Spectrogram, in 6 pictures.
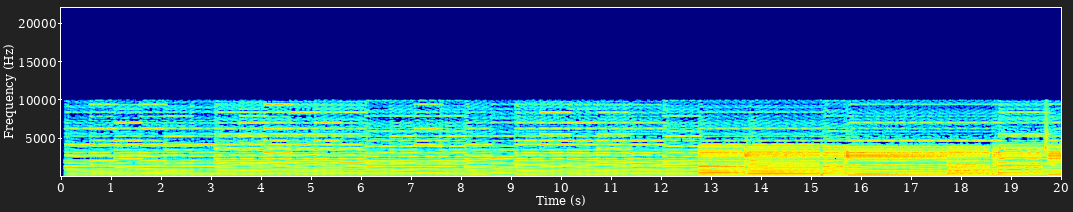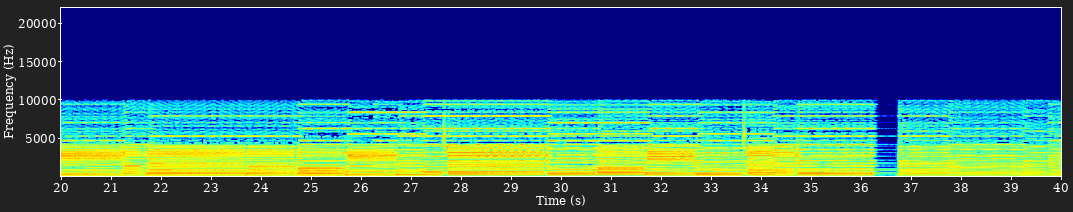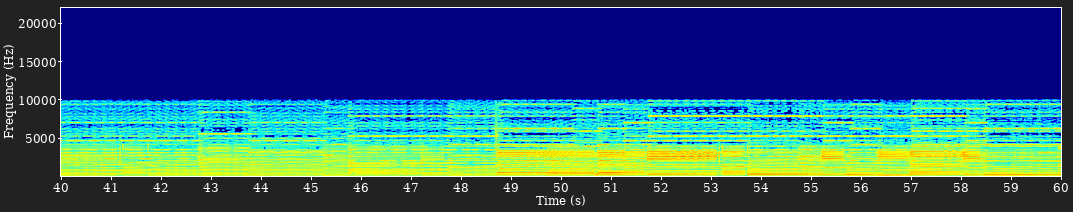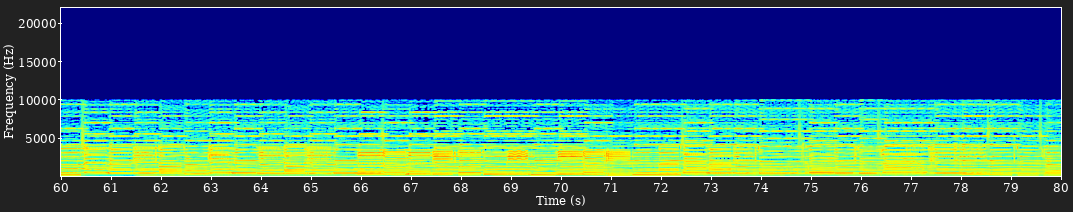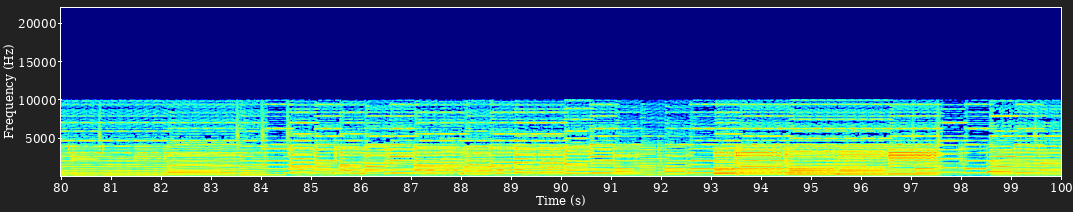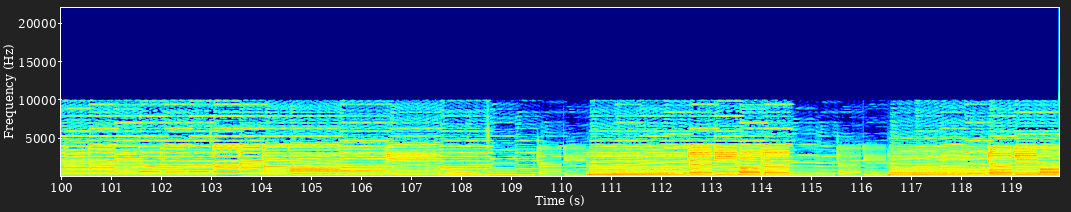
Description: Tenor (Emphasised voice and other voices)
choral piece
